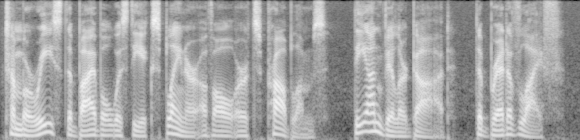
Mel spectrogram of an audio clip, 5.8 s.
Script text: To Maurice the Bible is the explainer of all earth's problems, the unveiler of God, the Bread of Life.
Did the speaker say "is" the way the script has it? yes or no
no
